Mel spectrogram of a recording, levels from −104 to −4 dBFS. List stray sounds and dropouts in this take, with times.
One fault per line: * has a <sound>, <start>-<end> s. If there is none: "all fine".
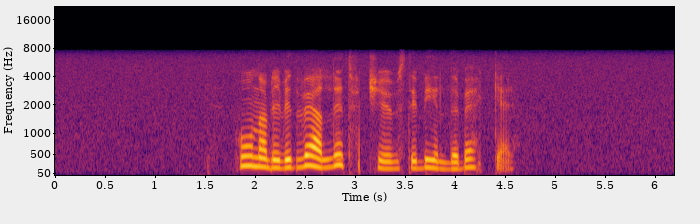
* has a dropout, 3.0-3.1 s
